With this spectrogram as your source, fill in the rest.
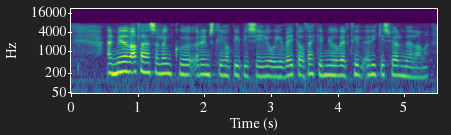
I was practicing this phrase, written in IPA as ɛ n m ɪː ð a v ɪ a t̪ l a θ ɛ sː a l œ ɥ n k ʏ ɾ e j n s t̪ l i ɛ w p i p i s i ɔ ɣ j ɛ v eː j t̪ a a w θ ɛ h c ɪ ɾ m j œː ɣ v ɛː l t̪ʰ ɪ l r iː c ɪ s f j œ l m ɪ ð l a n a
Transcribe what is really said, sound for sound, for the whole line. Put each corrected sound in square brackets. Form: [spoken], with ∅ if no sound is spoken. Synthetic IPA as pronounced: ɛ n m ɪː ð a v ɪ a t̪ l a θ ɛ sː a l œ ɥ [ŋ] k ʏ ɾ e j n s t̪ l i [a] w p i p i s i ɔ ɣ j ɛ v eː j t̪ a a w θ ɛ h c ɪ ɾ m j œː ɣ v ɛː l t̪ʰ ɪ l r iː c ɪ s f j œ l m ɪ ð l a n a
